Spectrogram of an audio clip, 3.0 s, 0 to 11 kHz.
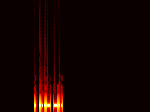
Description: Morse code, heard as a keyed tone, about 48 wpm, 700 Hz. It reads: EVD
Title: All Cut Numbers - 3-Digit 50wpm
